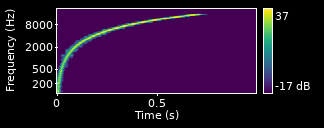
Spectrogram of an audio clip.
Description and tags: Sine wave sweep from 0 Hertz to 22.5 kilohertz generated in Audacity.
